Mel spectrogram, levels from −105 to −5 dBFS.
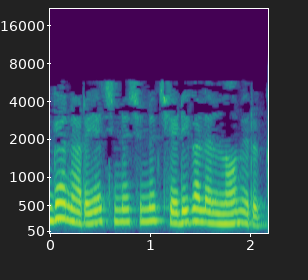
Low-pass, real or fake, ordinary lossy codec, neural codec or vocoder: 7.2 kHz; real; MP3, 24 kbps; none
